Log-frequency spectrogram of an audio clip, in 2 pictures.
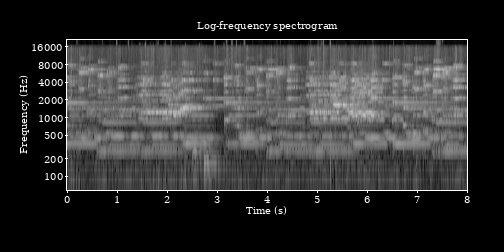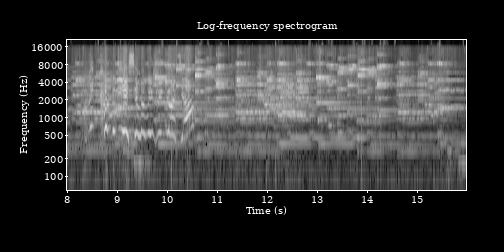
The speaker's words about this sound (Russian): Смотрите, смотрите, сколько колокольчиков! И все сюда бегут. Ой, как весело!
